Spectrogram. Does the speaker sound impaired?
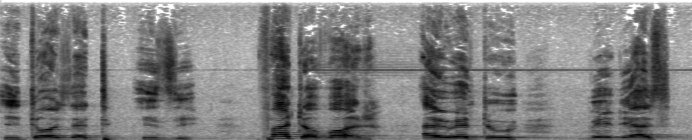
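Yes: cerebral palsy; present from birth; about 34 years since onset.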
